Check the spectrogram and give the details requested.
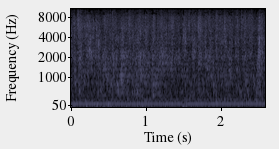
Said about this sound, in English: Neither of us said anything, but just sat there, listening to the sound of the waterfall.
